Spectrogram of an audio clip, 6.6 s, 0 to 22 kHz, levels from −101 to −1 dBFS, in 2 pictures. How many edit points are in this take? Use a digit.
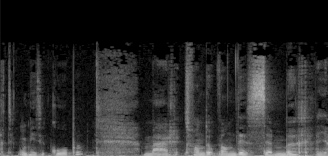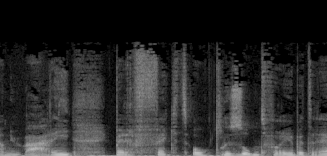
5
